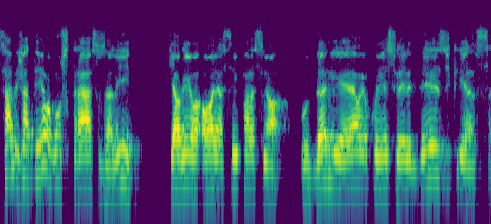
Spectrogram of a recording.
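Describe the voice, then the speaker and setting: At a fairly slow pace, a man speaks in a normal speaking voice with a fairly high pitch. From Brazil, São Paulo state. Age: 60s. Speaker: psychologist. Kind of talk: interview talk.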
